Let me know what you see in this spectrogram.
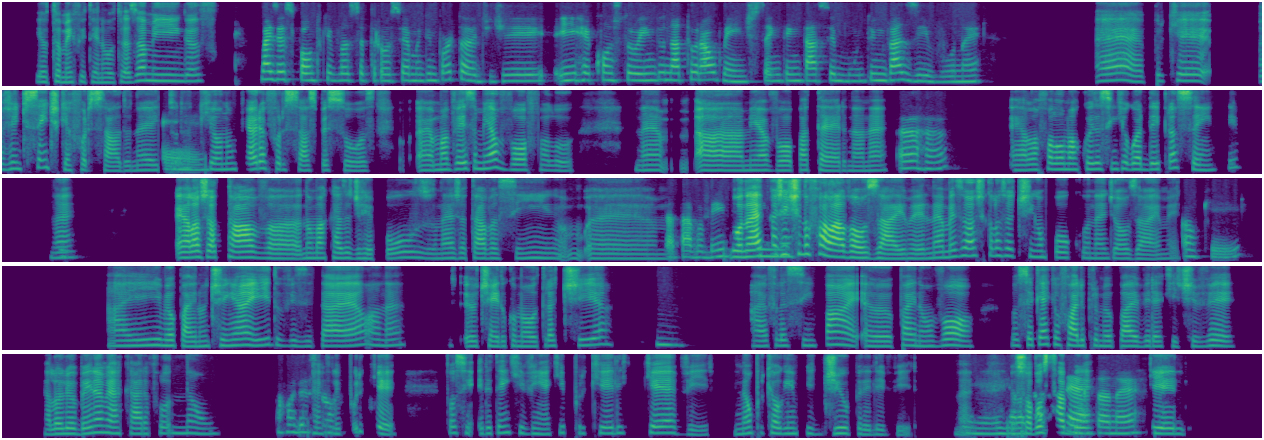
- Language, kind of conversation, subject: Portuguese, podcast, Como podemos reconstruir amizades que esfriaram com o tempo?
- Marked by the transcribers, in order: tapping; other background noise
